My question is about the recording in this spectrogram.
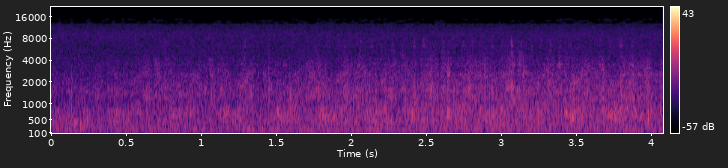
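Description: Ice-rink ambience: a steady hiss of skate blades on the ice under a low murmur from watching onlookers, growing slightly louder.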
